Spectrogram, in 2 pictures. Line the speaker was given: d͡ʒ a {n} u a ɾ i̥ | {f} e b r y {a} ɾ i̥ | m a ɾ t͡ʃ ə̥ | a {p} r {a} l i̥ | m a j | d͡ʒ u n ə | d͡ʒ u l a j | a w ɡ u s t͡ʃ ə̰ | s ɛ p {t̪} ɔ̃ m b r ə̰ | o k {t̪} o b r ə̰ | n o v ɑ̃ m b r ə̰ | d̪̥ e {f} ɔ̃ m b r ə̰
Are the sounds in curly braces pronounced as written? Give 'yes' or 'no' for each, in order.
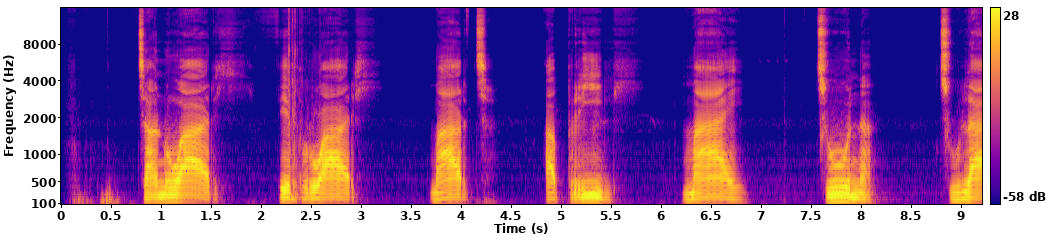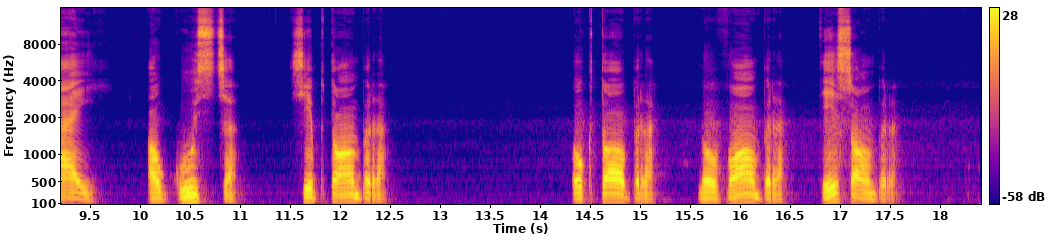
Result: yes, yes, yes, yes, no, yes, yes, no

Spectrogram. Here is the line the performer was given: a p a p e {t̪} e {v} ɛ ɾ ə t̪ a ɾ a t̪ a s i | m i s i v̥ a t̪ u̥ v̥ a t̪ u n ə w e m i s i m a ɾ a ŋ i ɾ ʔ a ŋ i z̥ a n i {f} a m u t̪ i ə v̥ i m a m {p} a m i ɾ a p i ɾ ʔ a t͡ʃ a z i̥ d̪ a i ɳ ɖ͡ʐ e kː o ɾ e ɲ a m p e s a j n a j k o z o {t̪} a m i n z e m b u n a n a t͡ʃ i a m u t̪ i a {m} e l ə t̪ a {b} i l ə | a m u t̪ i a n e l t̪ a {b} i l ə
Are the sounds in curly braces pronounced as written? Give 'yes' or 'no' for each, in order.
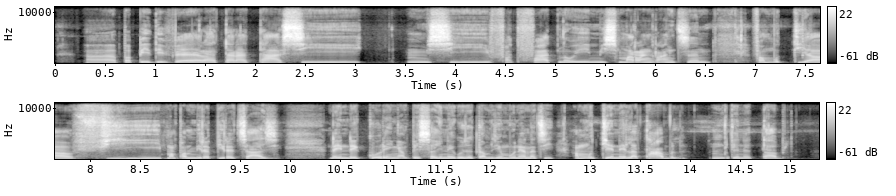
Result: no, yes, yes, yes, yes, no, yes, yes

